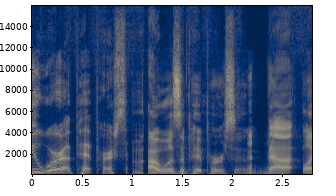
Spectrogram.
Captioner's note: laughs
